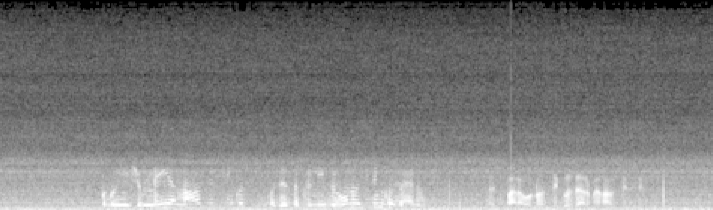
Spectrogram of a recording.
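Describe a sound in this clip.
A man speaks calmly over a headset radio.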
